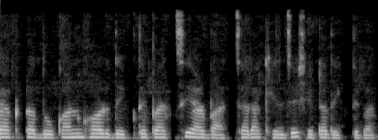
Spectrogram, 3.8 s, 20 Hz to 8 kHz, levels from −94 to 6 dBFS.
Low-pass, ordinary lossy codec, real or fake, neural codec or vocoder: 7.2 kHz; none; real; none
